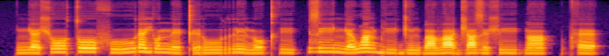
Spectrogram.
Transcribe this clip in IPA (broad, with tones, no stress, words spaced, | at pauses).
ɲɛ˨ʃoː˦ toː˦fuː˨˦ɾɛ˦ jʊ˦ ne˨kʼɪ˨ ɾuː˨ rĩ˦˨no˦kʰi˦ | ziː˦ɲɛ˨˦ wã˦ ɡ͡biː˨d͡ʒĩ˨ɡ͡ba˨ βa˦˨d͡ʒa˦zɪ˨ ʃiː˦ɡ͡bã˦ | pʰɛ˨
